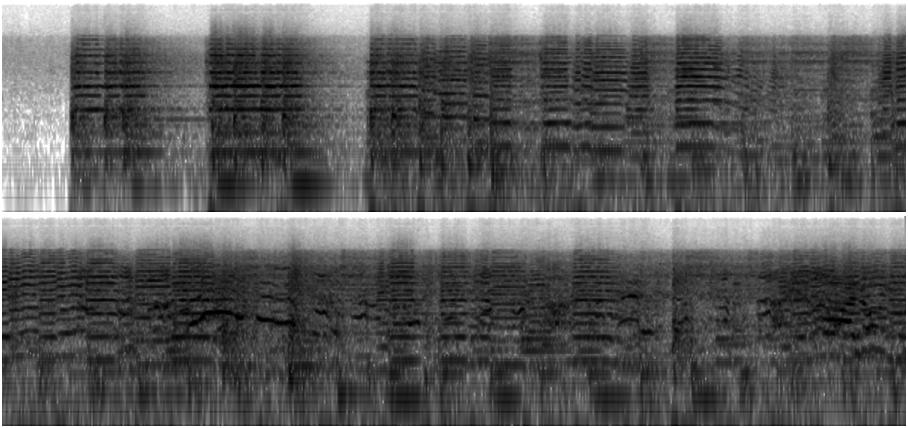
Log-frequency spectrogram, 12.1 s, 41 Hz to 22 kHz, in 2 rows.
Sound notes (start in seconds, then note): 2.0 jazz; 6.0 laughing, Chattering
